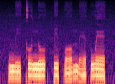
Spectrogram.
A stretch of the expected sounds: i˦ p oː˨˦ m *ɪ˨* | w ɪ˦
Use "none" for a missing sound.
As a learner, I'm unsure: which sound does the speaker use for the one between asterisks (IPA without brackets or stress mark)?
ɪ˨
